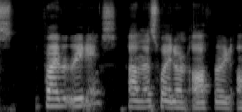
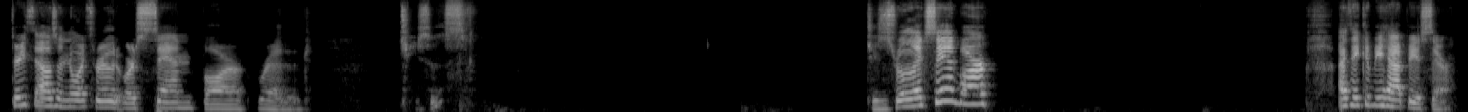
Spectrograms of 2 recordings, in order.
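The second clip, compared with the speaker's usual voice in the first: worn-out, overused speaking voice. Reading out and answering questions after talking all day, voice worn from talking. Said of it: "Excuse the voice, I've been talking all day".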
